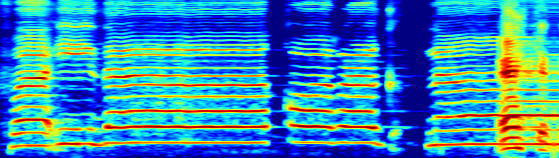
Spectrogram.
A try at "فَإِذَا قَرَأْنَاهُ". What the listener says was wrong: Kenapa jadi korok nak? Korok, neken, korok biasa aja, korok. فإذا قرأناه فاتبع قرآنه.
